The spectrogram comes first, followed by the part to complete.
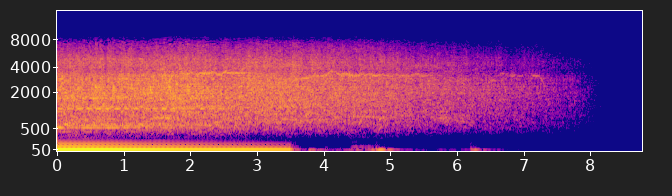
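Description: The closing low note of an Oriente HO-38 upright bass held and then stopped short about three and a half seconds in. Under and after it, the backing track's final hissy chord fades slowly away and cuts off at the end.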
